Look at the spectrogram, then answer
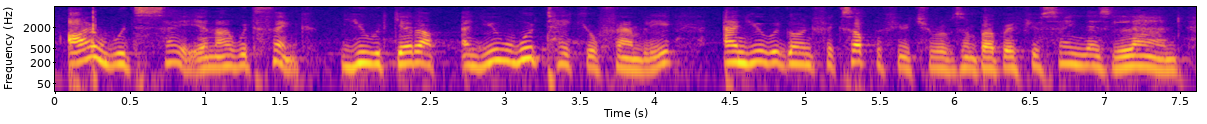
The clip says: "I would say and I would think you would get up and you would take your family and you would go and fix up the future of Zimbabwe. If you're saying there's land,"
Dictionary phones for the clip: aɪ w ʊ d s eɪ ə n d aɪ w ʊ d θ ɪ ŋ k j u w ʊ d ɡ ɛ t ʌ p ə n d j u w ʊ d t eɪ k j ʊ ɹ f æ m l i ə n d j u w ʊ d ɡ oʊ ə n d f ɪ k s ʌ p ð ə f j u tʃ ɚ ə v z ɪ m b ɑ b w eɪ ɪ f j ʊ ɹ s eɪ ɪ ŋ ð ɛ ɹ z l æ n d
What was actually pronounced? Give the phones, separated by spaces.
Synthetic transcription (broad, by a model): aɪ w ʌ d s eɪ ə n aɪ w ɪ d θ ɪ ŋ k j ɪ w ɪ d ɡ ɛ t ʌ p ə n j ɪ w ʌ d t eɪ k j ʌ ɹ f æ m l i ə n j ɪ w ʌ d ɡ oʊ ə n f ɪ k s ʌ p ð ə f j u tʃ ɚ ə v z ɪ m b ɑ b w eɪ ɪ f j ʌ ɹ s eɪ ɪ ŋ ð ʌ ɹ z l æ n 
